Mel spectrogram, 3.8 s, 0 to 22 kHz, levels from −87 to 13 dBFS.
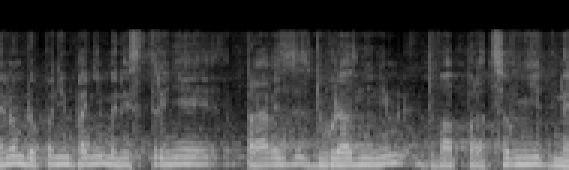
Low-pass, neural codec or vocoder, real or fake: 9.9 kHz; vocoder, 22.05 kHz, 80 mel bands, WaveNeXt; fake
